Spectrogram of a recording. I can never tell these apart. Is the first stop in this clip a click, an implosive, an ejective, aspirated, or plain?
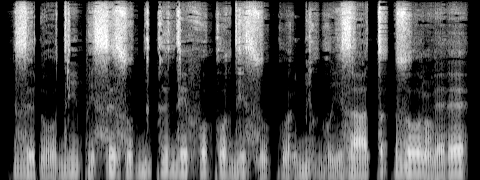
implosive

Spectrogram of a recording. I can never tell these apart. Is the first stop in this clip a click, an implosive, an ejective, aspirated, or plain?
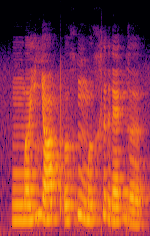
ejective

